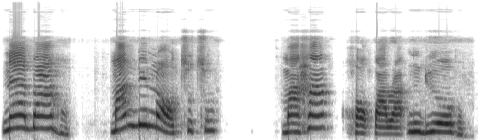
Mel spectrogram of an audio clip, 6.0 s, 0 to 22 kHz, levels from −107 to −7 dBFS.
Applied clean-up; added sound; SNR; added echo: none; none; none; none.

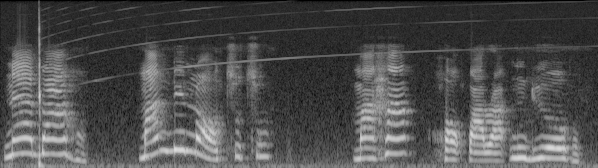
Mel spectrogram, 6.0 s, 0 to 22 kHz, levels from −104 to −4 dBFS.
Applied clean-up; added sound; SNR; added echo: none; Camera; 15 dB; none.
